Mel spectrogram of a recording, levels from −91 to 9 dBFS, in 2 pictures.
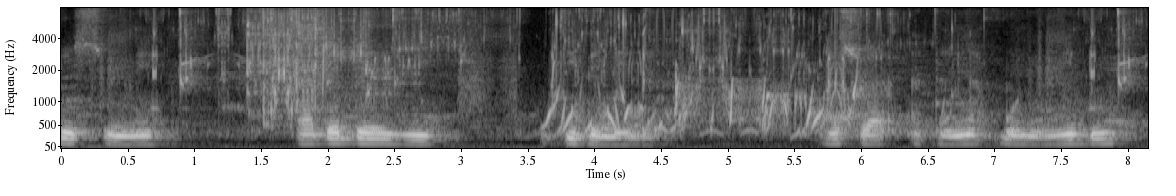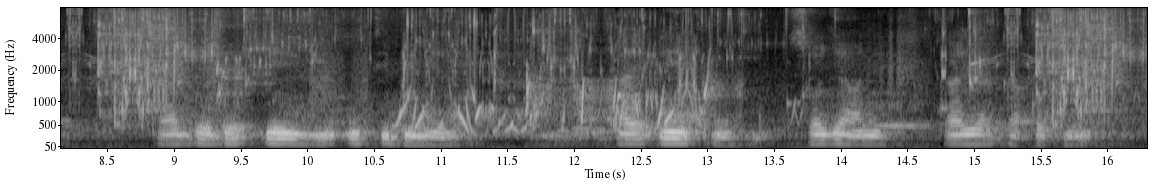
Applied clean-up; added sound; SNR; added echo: none; Drip; 6 dB; none.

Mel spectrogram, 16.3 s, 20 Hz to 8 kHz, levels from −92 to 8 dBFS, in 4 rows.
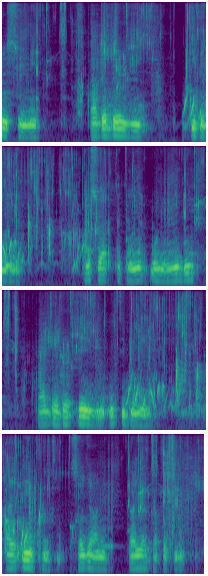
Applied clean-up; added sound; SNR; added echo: neural mask model RNNoise.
